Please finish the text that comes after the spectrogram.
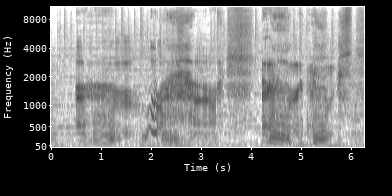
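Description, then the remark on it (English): A voice imitates zombie groans: several drawn-out, guttural moans and growls in close succession, loud, with wavering pitch and brief pauses between them. “I just I thought it would be funny for a second if I just kept doing that to see when ever, anyone would stop me from making zombie noises.”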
